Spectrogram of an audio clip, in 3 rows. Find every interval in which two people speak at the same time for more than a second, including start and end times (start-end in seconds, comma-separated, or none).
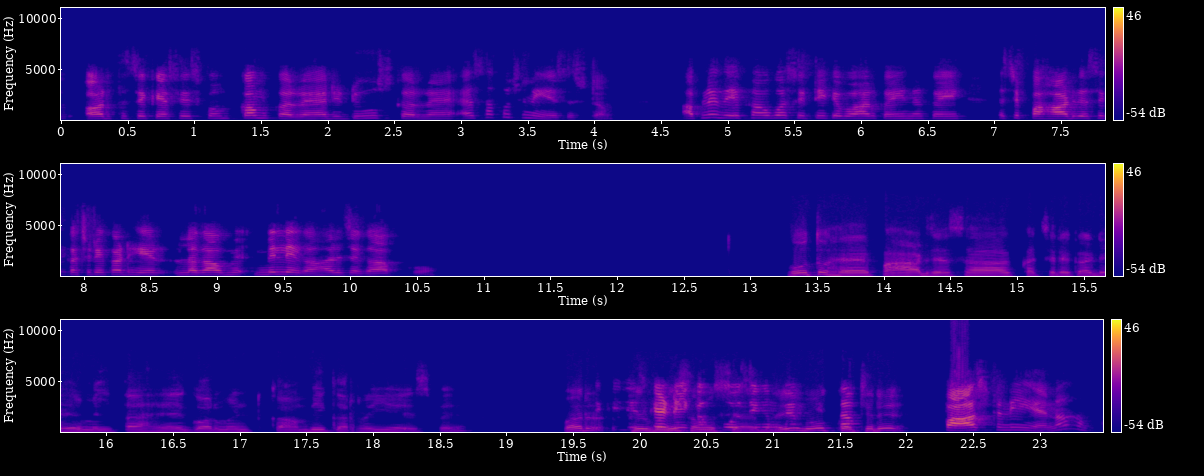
19.7-21.6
